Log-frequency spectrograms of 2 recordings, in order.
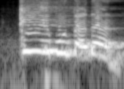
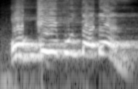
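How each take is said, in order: First: Higher and louder, rushing off; quick blurt as she leaves; mock hasty wife. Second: Higher and louder, rushing out before the okay; mock hasty wife. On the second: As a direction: blurt it out, already out the door. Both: Preacher mimics wife leaving before husband replies, rushing.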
